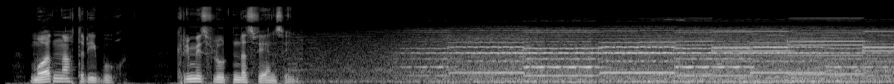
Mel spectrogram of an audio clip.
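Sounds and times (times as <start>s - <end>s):
speech: 0.3s - 3.1s
road traffic rumble: 2.9s - 8.9s
emergency vehicle two-tone siren: 3.0s - 8.9s.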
